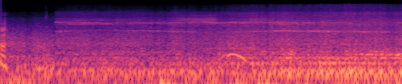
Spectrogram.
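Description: A performance car's engine idling with a steady, deep rumble, with a faint high whine on top from about half a second in. Heard up close, it sounds crazy.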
